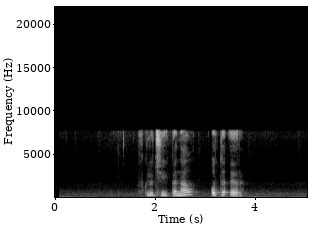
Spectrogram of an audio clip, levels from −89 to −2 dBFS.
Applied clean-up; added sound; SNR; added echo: none; none; none; none.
